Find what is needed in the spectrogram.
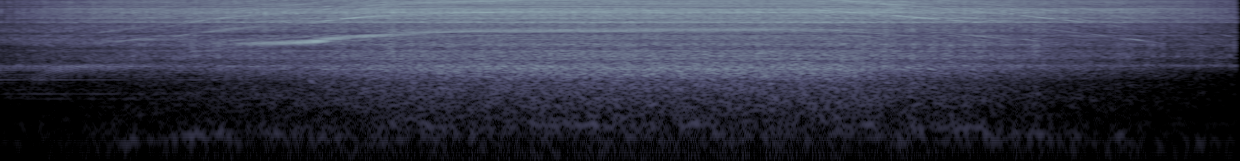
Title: Dentist Drill / Dentist, Drill On, Run, Off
